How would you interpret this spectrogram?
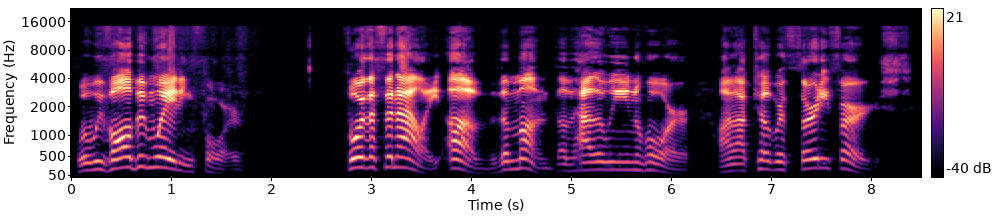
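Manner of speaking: loud, high, dramatic announcement; grand announcer build-up. Acted. Host presenting the Halloween horror finale to viewers, grand announcer build-up. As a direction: announce it with big swooping emphasis.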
